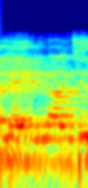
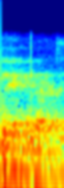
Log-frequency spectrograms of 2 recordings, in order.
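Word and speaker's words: Leclanché: तो primary cell में बेटा सबसे ज्यादा जो यूज होता है वो होता है जिसका नाम है ड्राई सेल या लैग्रांजे सेल।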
